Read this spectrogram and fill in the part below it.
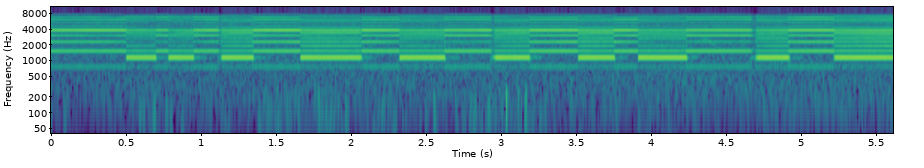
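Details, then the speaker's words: Garrett ATX pulse-induction metal detector in motion mode, coil swept over an old square horseshoe nail: steady high hum broken by about ten short higher beeps in five seconds; normal target response. "okay that's a Target response in motion mode"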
